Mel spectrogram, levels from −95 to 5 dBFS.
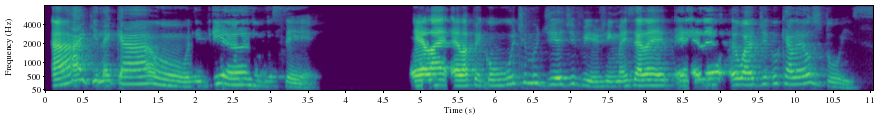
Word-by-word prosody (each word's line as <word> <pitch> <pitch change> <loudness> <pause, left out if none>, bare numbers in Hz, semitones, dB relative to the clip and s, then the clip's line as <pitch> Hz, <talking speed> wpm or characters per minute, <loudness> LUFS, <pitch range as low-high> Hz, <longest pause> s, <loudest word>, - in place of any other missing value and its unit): Ai, 255 - +4
que 360 - -5
legal! 235 - -1
Libriano 215 +2 -3
você. 165 - -9 1.2
Ela 195 +2 +7
ela 185 +1 +6
pegou 195 +1 -6
o 200 - -9
último 280 +3 -6
dia 230 -4 -1
de 235 +2 -9
virgem, 170 -6 -7
mas 175 +3 -5
ela 195 -1 +5
é 195 -1 +3 0.2
é 185 - -2 0.4
ela 325 -1 -3
é - - +3
eu 225 - 0
a 215 0 +4
digo 240 +4 -9
que 265 - -11
ela 235 0 -1
é 255 +3 -1
os 290 -1 -8
2. 140 - -14
205 Hz, 145 wpm, -19 LUFS, 180-245 Hz, 1.2 s, Ela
